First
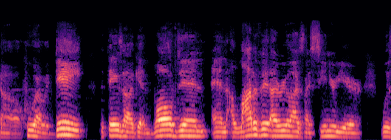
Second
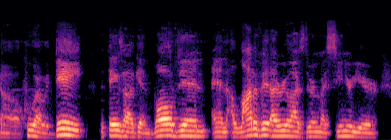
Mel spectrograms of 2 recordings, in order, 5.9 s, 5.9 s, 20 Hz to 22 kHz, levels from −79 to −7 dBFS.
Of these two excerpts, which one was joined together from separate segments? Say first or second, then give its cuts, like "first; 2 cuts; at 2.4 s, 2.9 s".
first; 1 cut; at 4.6 s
